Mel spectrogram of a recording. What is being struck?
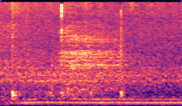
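Nothing is struck.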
